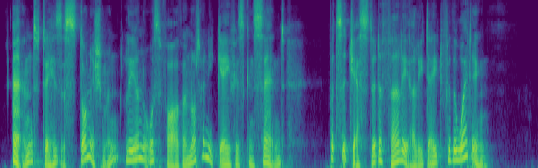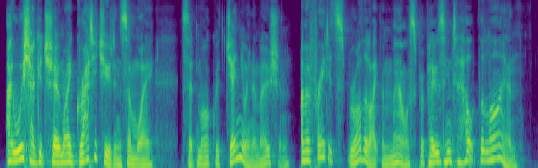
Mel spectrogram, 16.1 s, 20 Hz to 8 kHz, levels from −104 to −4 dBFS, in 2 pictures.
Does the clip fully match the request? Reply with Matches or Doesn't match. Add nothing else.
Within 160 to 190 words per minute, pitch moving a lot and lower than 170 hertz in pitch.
Matches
